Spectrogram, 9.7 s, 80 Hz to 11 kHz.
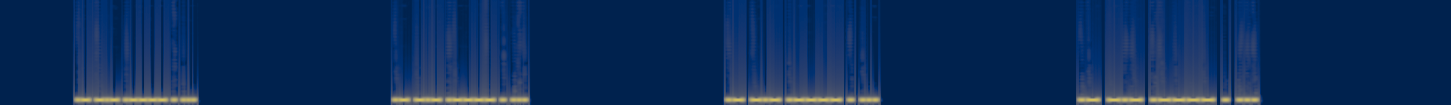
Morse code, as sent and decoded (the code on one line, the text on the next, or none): .- -.- .---- . ... / .- -.- .---- . ... / .- -.- .---- . ... / .- -.- .---- . ...
AK1ES AK1ES AK1ES AK1ES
